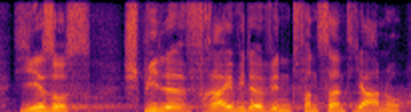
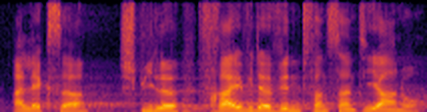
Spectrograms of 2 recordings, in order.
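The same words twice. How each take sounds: First: Loud, high call across the garden; calling toward the grill. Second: Calling to Alexa. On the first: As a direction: shout it over to the grill. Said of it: "ruft Martin Richtung Grill". (laut und hoch Richtung Grill gerufen) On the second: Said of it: "Martin ruft". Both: Acted.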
